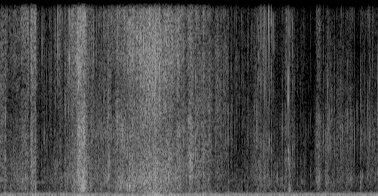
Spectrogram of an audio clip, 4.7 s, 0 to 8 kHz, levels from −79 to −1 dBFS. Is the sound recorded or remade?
recorded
